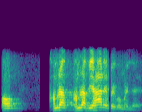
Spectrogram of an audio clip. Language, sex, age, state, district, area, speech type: Maithili, male, 60+, Bihar, Madhepura, urban, conversation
